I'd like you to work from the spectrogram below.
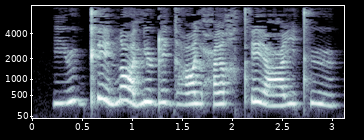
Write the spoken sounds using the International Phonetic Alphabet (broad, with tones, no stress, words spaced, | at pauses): jʉ˩˧˩ɡkʼe˥˩n̪ɑ˥˩ lʲɵ˥˩ɖe˥˩ɡɦɑ˩˧˩lʲħɛ˩˧˩χ tʼe˥˩ʕi˩˧˩ t̪ʰʉ˥˩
